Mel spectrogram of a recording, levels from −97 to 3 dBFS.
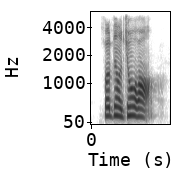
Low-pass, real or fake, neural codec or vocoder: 5.4 kHz; fake; autoencoder, 44.1 kHz, a latent of 192 numbers a frame, MeloTTS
